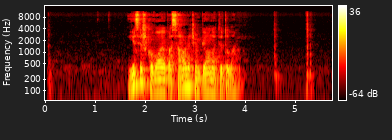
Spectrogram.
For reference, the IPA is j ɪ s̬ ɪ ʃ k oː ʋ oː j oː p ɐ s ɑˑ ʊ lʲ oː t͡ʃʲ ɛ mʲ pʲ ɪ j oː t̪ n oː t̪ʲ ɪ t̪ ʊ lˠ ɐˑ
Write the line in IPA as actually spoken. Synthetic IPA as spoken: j ɪ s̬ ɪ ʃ k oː ʋ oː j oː p ɐ s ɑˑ ʊ lʲ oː t͡ʃʲ ɛ mʲ pʲ ɪ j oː n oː t̪ʲ ɪ t̪ ʊ lˠ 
